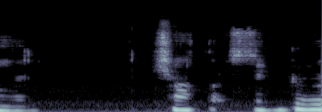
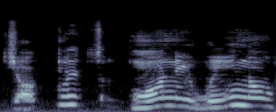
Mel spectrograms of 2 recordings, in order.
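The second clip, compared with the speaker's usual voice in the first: mock Chicano accent, higher and called out; 8 semitones higher, 5 dB quieter than usual. Showing friends how they say it, mock Chicano accent. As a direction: belt the name out in a joke Chicano accent. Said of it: "It's a little, little Chicano".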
